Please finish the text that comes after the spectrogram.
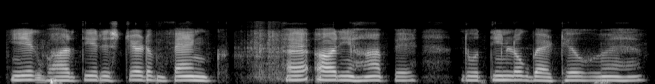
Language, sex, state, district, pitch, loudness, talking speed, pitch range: Hindi, female, Uttar Pradesh, Lalitpur, 190 Hz, -18 LUFS, 135 wpm, 185-200 Hz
